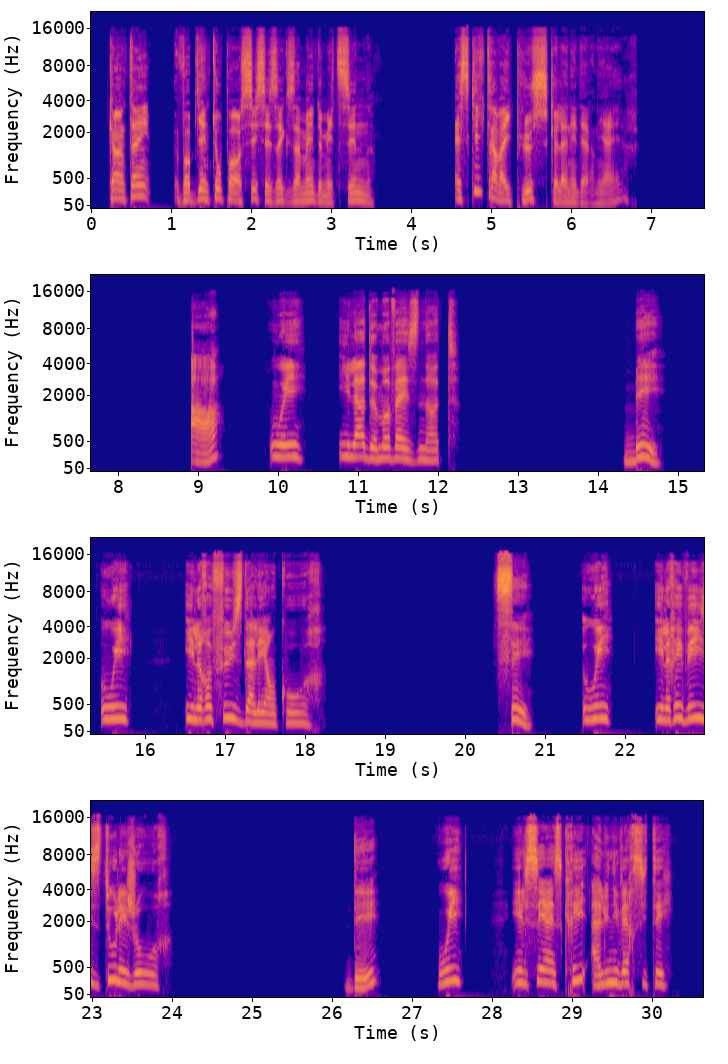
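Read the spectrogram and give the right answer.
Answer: C: Oui, il révise tous les jours.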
